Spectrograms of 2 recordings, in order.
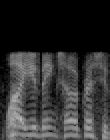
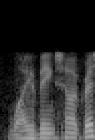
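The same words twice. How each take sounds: First: It sounds accusing and judgmental. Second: It sounds calm and neutral.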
